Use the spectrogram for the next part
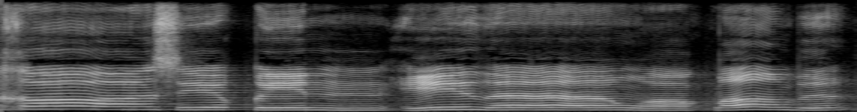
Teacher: Gha ini panjang 2 ketuk. Qin idza tanwin bertemu dengan hamzah, berarti izhar halqi, jelas bacanya.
